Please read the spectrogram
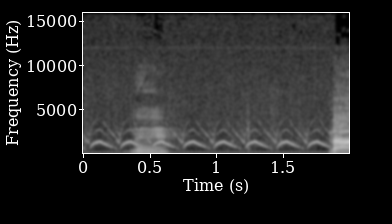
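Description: A rapid electronic warble, siren-like, rising and falling in pitch about four times a second over a steady low hum, as a comic sound cue in a film's background score. A voice briefly exclaims about half a second in, and again at the end.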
